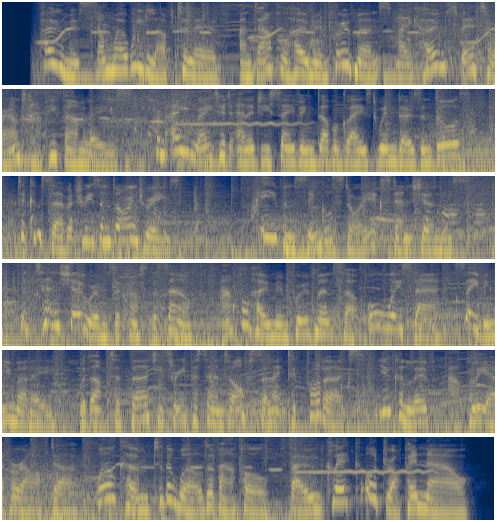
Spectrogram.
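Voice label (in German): English UK Freundlich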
